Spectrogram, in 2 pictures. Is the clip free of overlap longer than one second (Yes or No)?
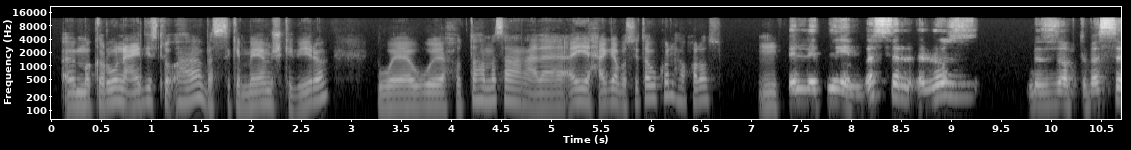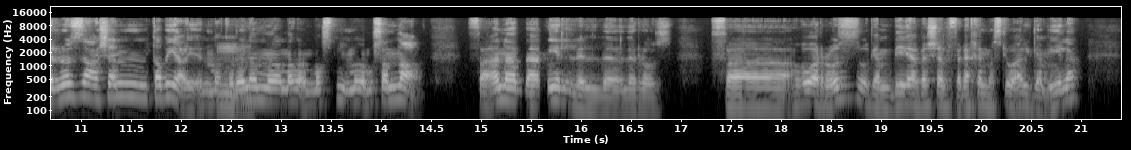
Yes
